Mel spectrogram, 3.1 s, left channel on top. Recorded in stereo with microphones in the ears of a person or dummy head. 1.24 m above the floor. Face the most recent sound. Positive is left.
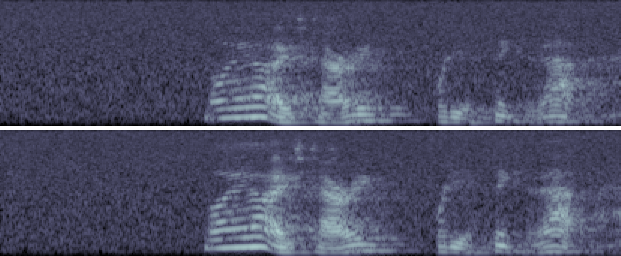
turn(degrees=-55)  # may be behind; listen again after turning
